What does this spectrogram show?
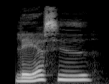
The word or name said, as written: lærerside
